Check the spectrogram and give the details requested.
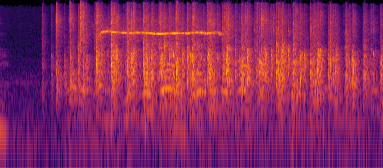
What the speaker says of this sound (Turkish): başkanları da e, böyle alkışladılar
